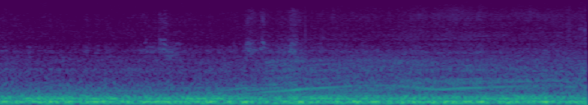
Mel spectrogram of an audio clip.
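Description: Drag racing car engine at Sydney Dragway, a deep throaty rumble with rising and falling revs heard from a distance, steady and loud throughout.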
